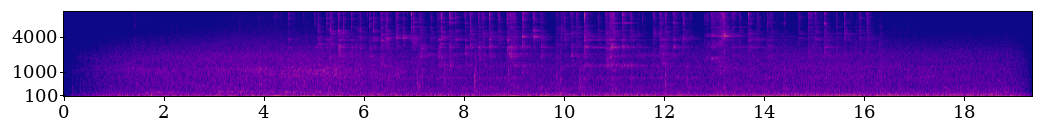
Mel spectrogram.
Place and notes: Faulerbad, Hallenbad, und Kunst auf der Liegewiese im Faulerbad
